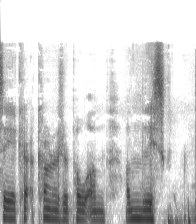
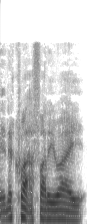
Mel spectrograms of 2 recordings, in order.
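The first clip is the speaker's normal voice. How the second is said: usual speaking voice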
